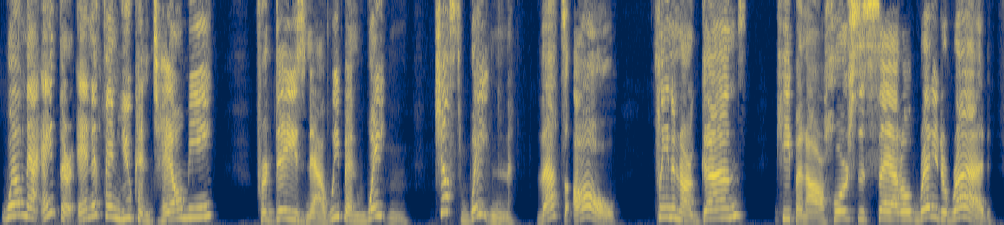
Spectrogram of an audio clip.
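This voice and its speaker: A woman's voice: sits high, sing-song, takes it slowly, heavily acted. An American woman playing a feisty, impatient ranch woman with folksy speech in a Western radio drama. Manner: folksy, plain-spoken, spirited. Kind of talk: old-time Western radio drama acting.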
